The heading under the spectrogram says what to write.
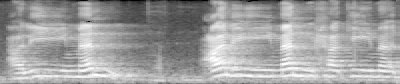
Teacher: Ha came after the tanween. When you continue, you pronounce the tanween as noon, completely a perfect noon.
